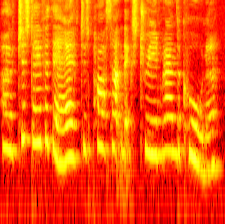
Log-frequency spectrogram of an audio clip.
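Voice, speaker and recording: A woman playing an innocent, sweet little girl in a puppet fairy tale, wide-eyed and sing-song with drawn-out words. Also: extremely high pitch, lively intonation, voice pushed up. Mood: cheerful. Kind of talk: puppet-show storytelling.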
